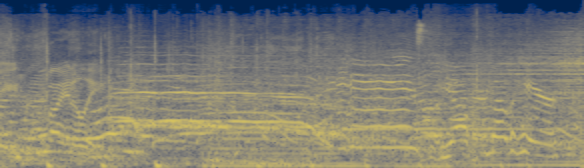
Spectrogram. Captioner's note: upbeat music; women cheering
